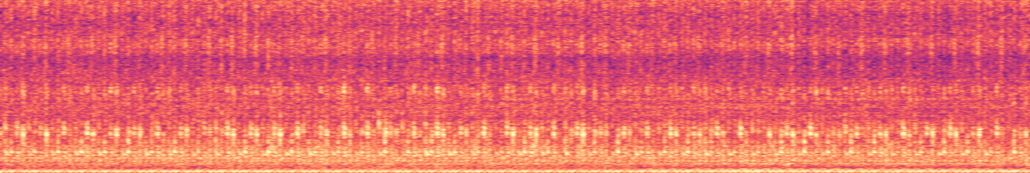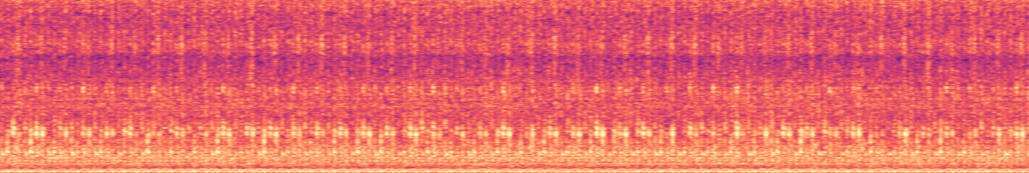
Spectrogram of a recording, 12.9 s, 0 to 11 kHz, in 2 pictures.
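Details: 43-year-old VW diesel truck, first start in a year on a ten-year-old battery: steady deep diesel clatter at idle, even beat, no misses; runs smoothly.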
